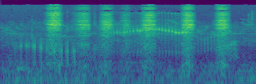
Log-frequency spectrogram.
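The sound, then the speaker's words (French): A baby frog paddling in water not far away: a run of soft, repeated splashes at a steady, rhythmic pace, moderately quiet, with no voices. “Je sens un bébé grenouille qui barbote pas très loin.”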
